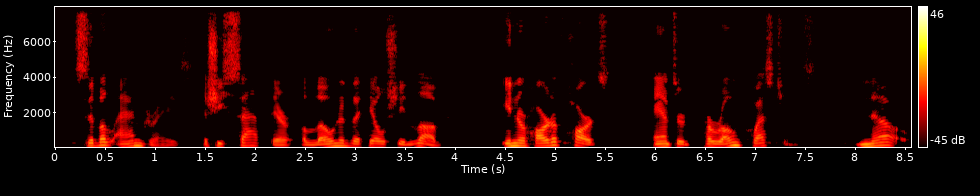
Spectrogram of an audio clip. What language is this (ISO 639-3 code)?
eng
